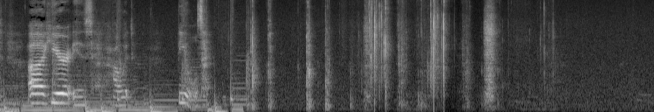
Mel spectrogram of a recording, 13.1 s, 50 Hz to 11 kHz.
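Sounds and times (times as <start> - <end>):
slime squishing crackly: 5.0 - 9.5.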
